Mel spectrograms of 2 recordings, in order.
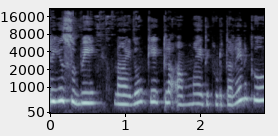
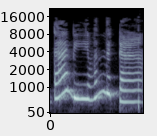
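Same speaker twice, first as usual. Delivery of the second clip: put-on little girl calling; 5 semitones higher than usual. Child calls father.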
